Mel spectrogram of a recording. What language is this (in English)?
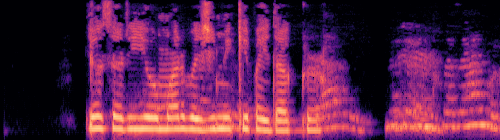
Pashto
